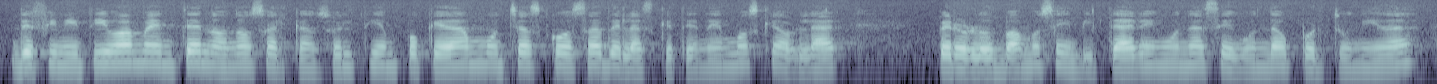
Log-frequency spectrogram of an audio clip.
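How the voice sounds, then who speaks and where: A woman hosts an interview program, formal and courteous as she moves the talk along. Her voice is mellow and soft-toned, sitting at a mid pitch. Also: slight background noise. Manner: polite, formal, guiding. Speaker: host.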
